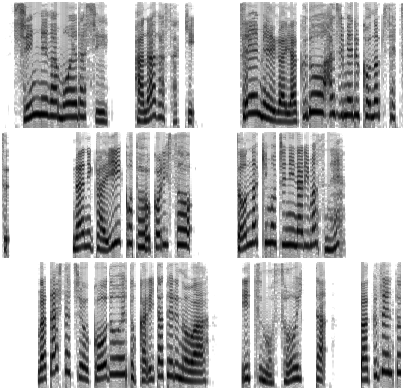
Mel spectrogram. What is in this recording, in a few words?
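Japanese, female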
